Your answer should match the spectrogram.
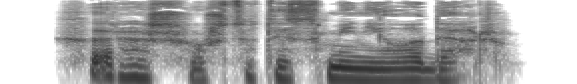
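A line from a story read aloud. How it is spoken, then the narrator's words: Trembling voice. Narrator (Russian): дрожащим голосом заметила родственница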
